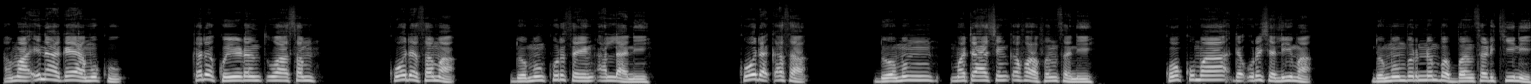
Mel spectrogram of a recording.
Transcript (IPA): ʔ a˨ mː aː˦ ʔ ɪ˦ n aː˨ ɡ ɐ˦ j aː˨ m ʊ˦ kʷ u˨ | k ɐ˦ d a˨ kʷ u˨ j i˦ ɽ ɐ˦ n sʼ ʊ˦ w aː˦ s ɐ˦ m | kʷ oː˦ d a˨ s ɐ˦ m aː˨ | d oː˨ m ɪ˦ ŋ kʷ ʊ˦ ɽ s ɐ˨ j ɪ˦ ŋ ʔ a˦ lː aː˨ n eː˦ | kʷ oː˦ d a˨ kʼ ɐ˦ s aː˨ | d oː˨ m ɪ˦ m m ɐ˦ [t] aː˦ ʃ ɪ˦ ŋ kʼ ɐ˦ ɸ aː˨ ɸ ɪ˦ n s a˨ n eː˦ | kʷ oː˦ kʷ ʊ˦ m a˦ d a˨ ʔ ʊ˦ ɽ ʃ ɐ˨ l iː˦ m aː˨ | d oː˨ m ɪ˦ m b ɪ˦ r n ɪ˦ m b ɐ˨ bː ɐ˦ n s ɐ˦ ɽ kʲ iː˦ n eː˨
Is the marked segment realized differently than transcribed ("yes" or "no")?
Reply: no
